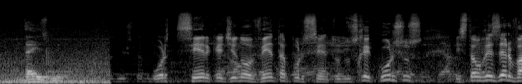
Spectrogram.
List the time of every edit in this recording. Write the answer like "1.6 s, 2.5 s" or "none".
1.7 s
